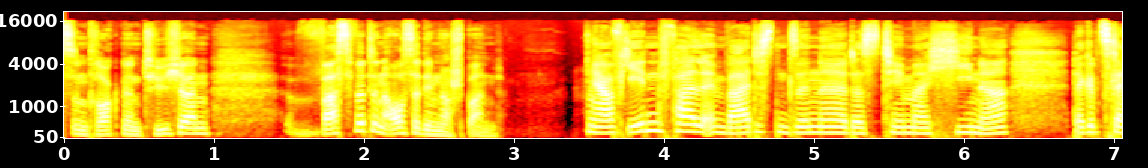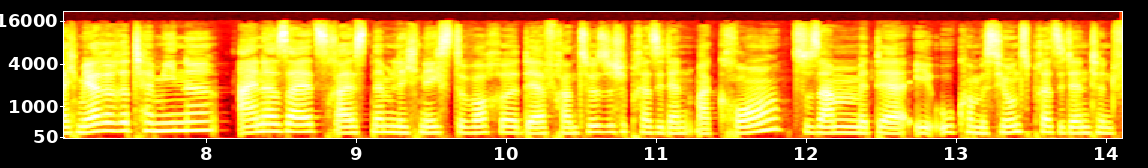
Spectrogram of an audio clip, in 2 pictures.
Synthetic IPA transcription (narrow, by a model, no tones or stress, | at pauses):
sʊntʁ̥ɔknəntʰyːçɐn | vasv̥ɪɐt̚d̥ɛnʔa̰ʊsɐdeːmnɔχʃpa̰nənt | jaːaʊfjeːdn̩falɪmvaɪtəstn̩zɪnədastʰeːmaçiːnad̥aːɡiːptsɡ̥laɪçmeːʁ̞əʁ̞ətʰɛɐmiːnəʔaɪnɐzaɪt͡sʁaɪstnɛːmlɪçnɛːçstəvɔχədeːɐfʁ̥ant͡søːzɪʃəpʁ̥ɛzidɛntmʔakʁ̥ɔ̃t͡suzamənmɪt̚d̥eːɐʔeːʔuːkʰɔmɪsjoːnspʁ̥ɛzidɛntɪn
